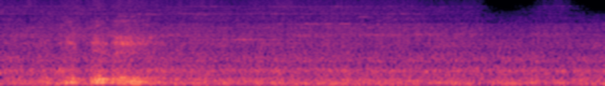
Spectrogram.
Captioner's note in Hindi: गला साफ़ करने की आवाज़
